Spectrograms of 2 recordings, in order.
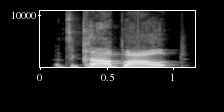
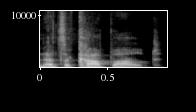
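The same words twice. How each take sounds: First: "That's a cop-out" said again slower and louder, leaning on "cop-out"; emphatic repeat. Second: Said in the usual way. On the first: Real, not acted. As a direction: hit "cop-out" hard the second time.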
